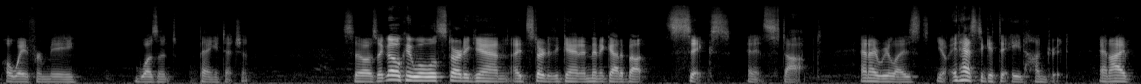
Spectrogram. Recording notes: We're at the 99% conference with Radiolab.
